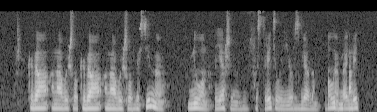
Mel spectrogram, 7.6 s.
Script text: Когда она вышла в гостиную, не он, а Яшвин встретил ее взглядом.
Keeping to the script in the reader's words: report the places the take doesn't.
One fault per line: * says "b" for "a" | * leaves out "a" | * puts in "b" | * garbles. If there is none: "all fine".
* puts in "когда она вышла"
* leaves out "а"
* garbles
